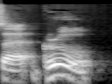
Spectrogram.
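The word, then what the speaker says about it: Groulx: It's Grou is how it's pronounced,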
